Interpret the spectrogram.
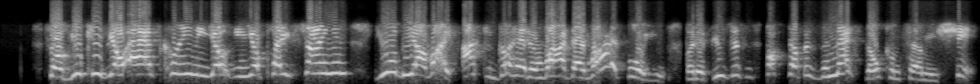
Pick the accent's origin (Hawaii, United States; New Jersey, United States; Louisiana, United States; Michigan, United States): New Jersey, United States; Newark; That's why they say if you was born and raised in Newark, you can survive anywhere. We just a certain breed of people that was built for anything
